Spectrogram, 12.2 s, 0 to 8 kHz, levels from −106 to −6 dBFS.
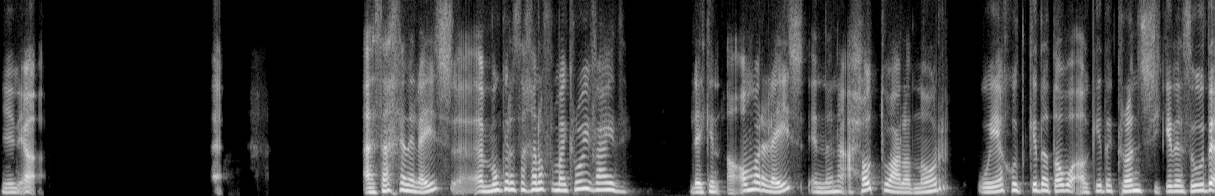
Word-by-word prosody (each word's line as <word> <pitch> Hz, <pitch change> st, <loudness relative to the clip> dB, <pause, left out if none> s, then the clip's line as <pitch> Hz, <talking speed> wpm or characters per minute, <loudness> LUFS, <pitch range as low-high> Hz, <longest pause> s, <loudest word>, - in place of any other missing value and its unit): يعني 175 Hz, 0 st, -2 dB
أ -, -, -7 dB, 1.8 s
آآ 405 Hz, -, -7 dB, 1.4 s
أسخّن 225 Hz, +8 st, +2 dB
العيش؟ 220 Hz, -, 0 dB, 0.2 s
ممكن 250 Hz, +8 st, +3 dB
أسخّنه 275 Hz, 0 st, +2 dB
في 285 Hz, -2 st, -11 dB
الميكروويف 270 Hz, +4 st, +1 dB
عادي. 260 Hz, -8 st, +1 dB, 0.6 s
لكن 180 Hz, +3 st, +1 dB
أقمّر 270 Hz, +3 st, +2 dB
العيش، 235 Hz, -, +1 dB
إن 180 Hz, -1 st, -3 dB
أنا 200 Hz, +2 st, -1 dB
أحطُّه 250 Hz, -2 st, +1 dB
على 180 Hz, -2 st, +1 dB
النار 195 Hz, -, -1 dB, 0.3 s
وياخد 215 Hz, +7 st, 0 dB
كده 250 Hz, -1 st, +1 dB
طبَقة 230 Hz, -4 st, 0 dB
كده 225 Hz, +5 st, -4 dB
كرانشي 220 Hz, -1 st, +1 dB
كده 210 Hz, +4 st, 0 dB
سودا. 240 Hz, +5 st, +3 dB
225 Hz, 125 wpm, -22 LUFS, 195-260 Hz, 1.8 s, ممكن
